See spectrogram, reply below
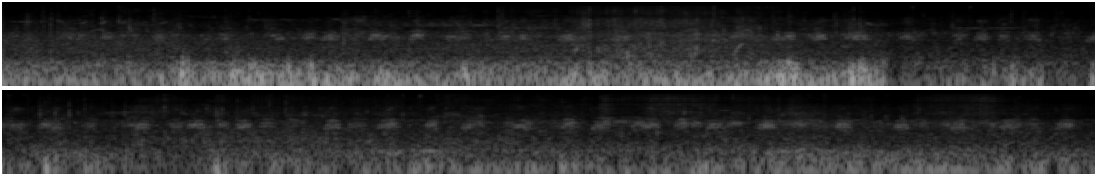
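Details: Ducks in a pond, protecting their young, give a rapid run of short nasal quacks, several birds overlapping at about three per second, over a strong low rumble that drops away after four seconds.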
